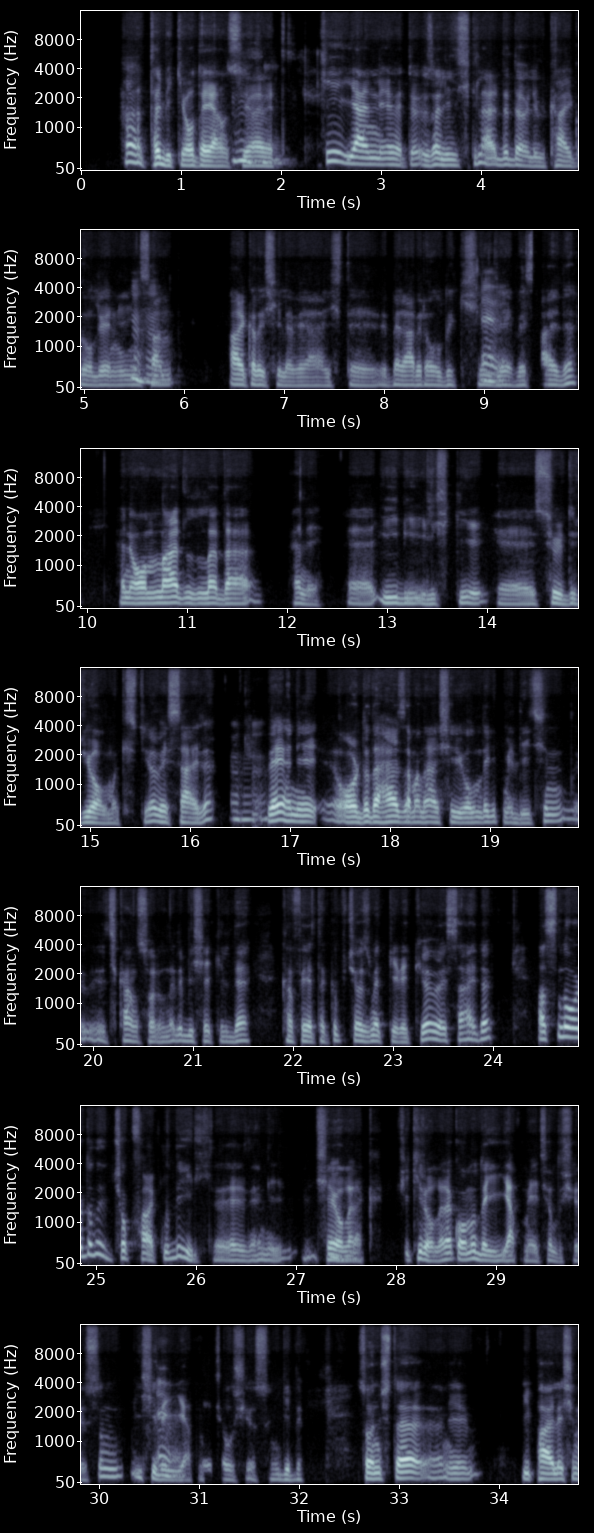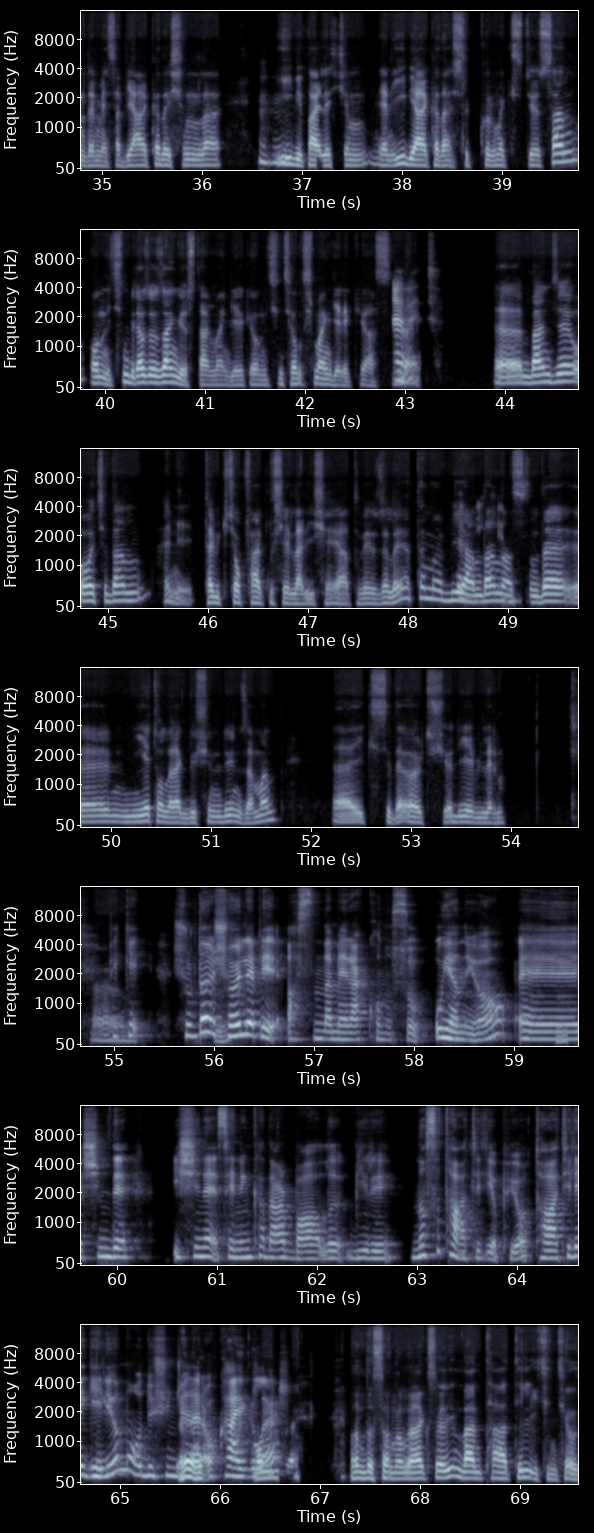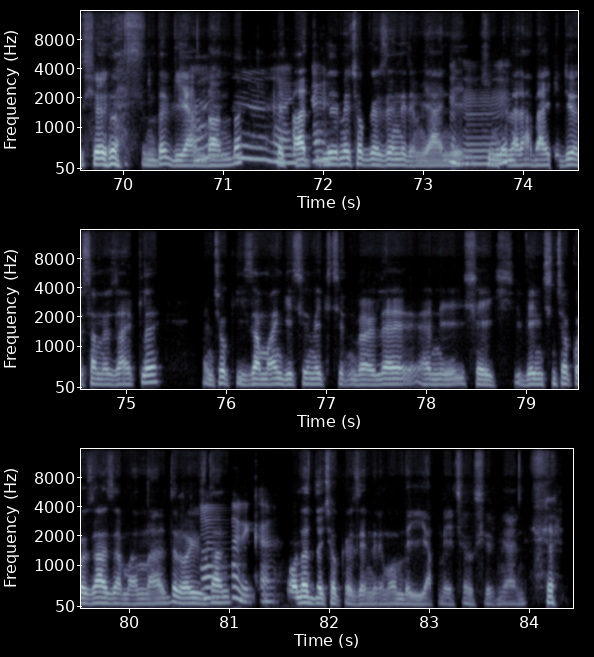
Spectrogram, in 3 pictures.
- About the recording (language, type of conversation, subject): Turkish, podcast, İş-yaşam dengesini korumak için neler yapıyorsun?
- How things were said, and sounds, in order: other background noise; tapping; laughing while speaking: "Evet, onu da onu da son olarak"; laughing while speaking: "aslında"; chuckle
